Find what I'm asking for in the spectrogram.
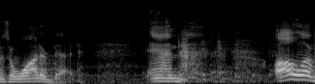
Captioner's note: laughter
